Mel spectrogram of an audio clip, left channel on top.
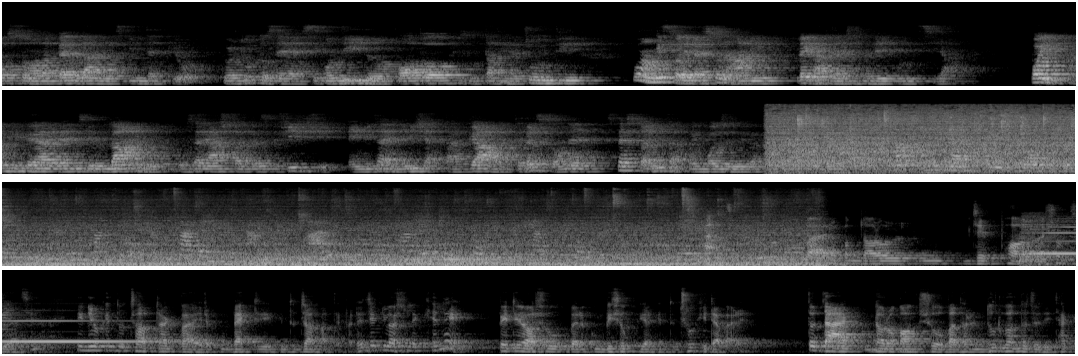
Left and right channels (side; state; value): both; different; correlation 0.00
